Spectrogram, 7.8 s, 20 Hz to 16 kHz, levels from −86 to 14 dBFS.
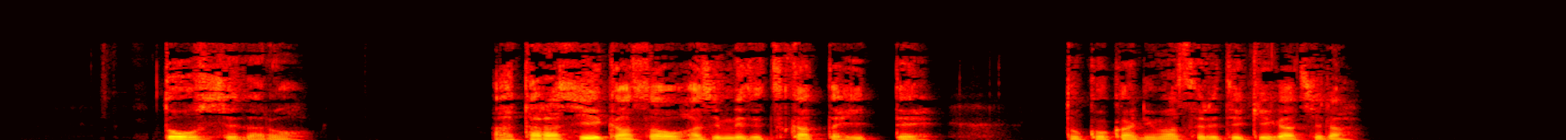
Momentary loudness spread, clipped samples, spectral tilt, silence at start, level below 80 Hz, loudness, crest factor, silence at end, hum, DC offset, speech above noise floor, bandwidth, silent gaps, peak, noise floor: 12 LU; under 0.1%; -4.5 dB/octave; 0.8 s; -58 dBFS; -23 LUFS; 22 dB; 1.05 s; none; under 0.1%; 65 dB; 11.5 kHz; 1.76-1.82 s, 2.12-2.16 s; -4 dBFS; -88 dBFS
